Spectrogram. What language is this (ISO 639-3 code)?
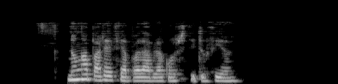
glg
